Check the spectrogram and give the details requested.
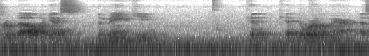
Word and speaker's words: Kedorlaomer: And so the 5 kings on the one side chose to rebel against the main king, Kedorlaomer.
